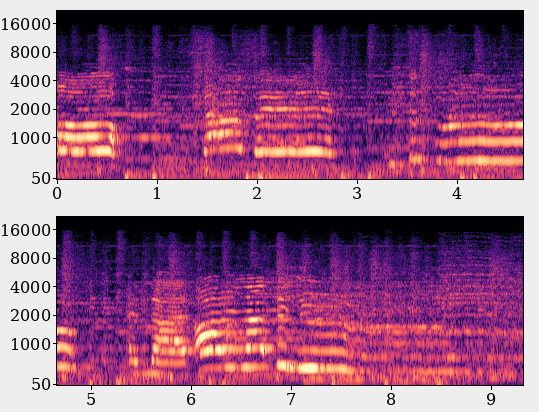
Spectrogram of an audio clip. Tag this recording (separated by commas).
Music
